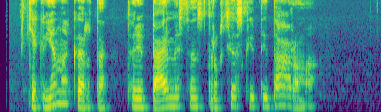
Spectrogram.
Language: Lithuanian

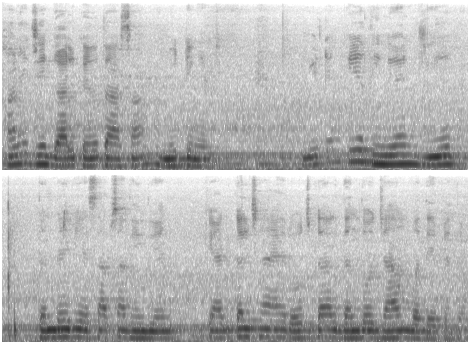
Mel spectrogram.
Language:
Sindhi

